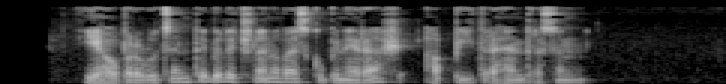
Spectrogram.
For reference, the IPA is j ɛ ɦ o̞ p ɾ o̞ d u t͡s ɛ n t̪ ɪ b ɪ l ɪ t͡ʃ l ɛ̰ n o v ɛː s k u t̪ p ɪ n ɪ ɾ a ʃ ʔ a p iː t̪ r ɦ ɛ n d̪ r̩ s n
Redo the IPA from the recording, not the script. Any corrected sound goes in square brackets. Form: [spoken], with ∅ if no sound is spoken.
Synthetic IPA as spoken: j ɛ ɦ o̞ p ɾ o̞ d u t͡s ɛ n t̪ ɪ b ɪ l ɪ t͡ʃ l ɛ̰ n o v ɛː s k u [∅] p ɪ n ɪ ɾ a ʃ ʔ a p iː t̪ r ɦ ɛ n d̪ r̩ s n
